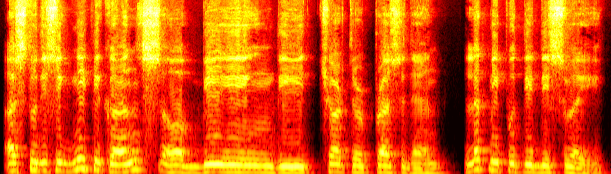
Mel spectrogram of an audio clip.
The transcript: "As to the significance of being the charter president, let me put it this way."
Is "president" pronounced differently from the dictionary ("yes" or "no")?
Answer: yes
